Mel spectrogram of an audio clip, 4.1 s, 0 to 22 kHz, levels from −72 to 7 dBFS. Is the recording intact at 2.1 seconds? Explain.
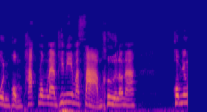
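No. At 2.1 s, as through the whole clip, the speech has likely passed through WMA compression at a low bitrate, consistent with about 32 kbps. The coarse transform quantisation smears noise across long blocks and drops weak detail, leaving ringing, washy sound with breathing hiss and nothing above 13.9 kHz.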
